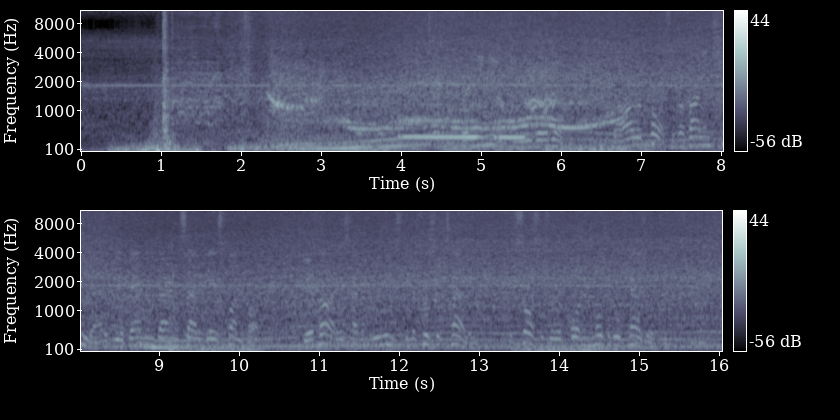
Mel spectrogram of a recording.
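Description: A car engine revs up and hums as the car speeds along a road.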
